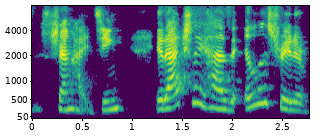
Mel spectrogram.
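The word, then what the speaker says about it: 山海经: In Chinese, it's pronounced as Shanhai Jing.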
